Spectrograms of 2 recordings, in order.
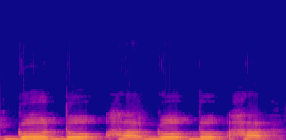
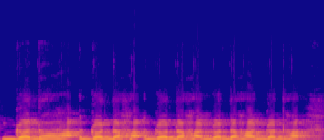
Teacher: द में जब हकार जोड़ते हैं तो ऑटोमेटिक वह महाप्राण ध्वनि ध में परिवर्तित हो जाती है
